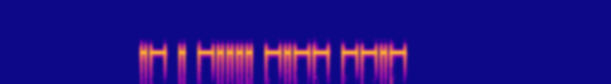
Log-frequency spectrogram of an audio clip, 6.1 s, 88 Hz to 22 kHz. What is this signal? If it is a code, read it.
Morse code, heard as a keyed tone, about 25 wpm, 700 Hz. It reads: AE6YQ
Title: USA Call Signs - 5 Characters - Repeated 3x - 25wpm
